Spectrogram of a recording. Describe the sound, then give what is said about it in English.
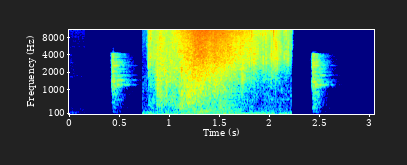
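Holy water sloshes and splashes in one loud, rushing burst about a second and a half long, with a short splash just before and another just after. No one speaks. “Is that holy water?”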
